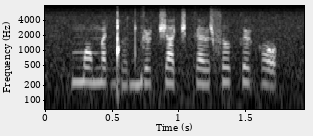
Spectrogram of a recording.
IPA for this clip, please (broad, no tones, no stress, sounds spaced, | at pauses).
m ɔ m æ ɡ͡ǃ œ d ɡʲ ɔ ɭ t͡ʃ a t͡ʃ k æ ɭ s ɤ k ə ɭ k ɔ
